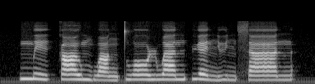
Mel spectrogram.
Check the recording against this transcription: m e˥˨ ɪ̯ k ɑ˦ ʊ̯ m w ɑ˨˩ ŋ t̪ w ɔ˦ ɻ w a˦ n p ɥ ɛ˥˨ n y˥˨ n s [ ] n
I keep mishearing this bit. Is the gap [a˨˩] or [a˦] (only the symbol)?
a˦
